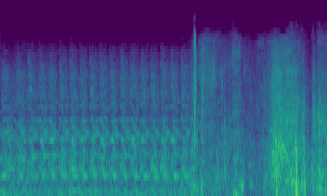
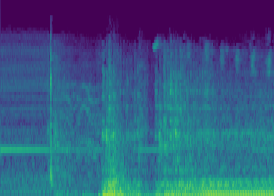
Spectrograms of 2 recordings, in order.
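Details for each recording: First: Car not started since April, cold snowy December start: steady rapid cranking with no firing, then a few clunks, because the coil wire was left disconnected; it starts once the wire is refitted. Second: Snowy December cold start of vehicle unstarted since June: brief cranking, catches within a second, settles to steady, even idle; healthy cold start.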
